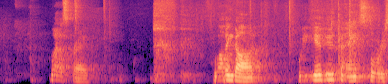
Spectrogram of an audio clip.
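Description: A man prays aloud through a microphone in a large echoing room.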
